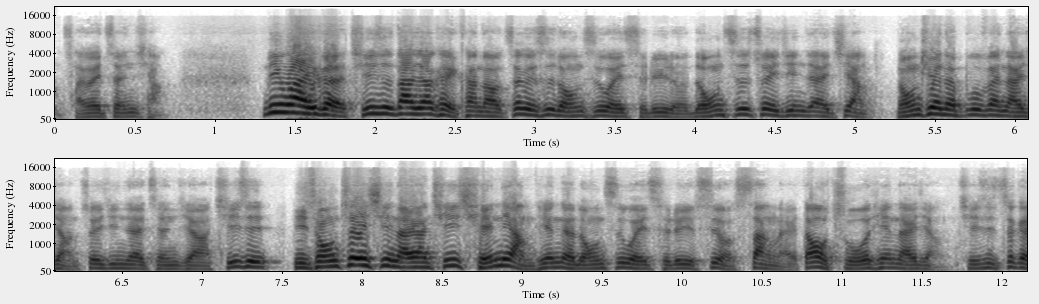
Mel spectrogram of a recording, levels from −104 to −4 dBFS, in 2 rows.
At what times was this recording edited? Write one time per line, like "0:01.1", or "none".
0:05.2
0:07.5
